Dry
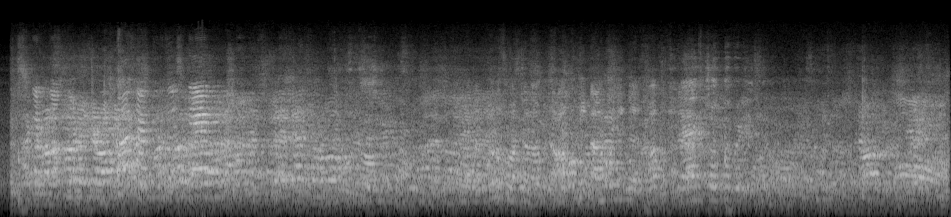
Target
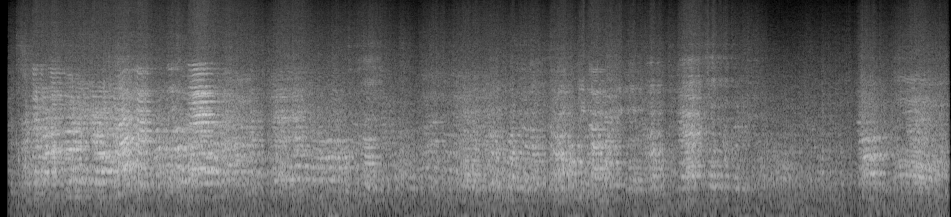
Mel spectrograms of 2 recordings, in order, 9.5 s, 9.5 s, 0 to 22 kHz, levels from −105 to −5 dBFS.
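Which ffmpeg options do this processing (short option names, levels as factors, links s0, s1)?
-filter_complex "[0:a]aeval=exprs='sgn(val(0))*max(abs(val(0))-0.00668,0)':c=same,aecho=1:1:59|69:0.168|0.596,asplit=2[s0][s1];[s1]asetrate=66075,aresample=44100,atempo=0.66742,volume=0.708[s2];[s0][s2]amix=inputs=2:normalize=0"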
